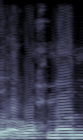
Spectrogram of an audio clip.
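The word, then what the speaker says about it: الرحمن: মিম খারা জবর একালিফ মা, আর রহমা। নুন পেশ নু, আর রহমানু। কিন্তু আমরা যখন এখানে ওয়াকফ করব বা থেমে যাব, তখন উচ্চারণটা হবে আর রহমান, আর রহমান, আর রহমান।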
